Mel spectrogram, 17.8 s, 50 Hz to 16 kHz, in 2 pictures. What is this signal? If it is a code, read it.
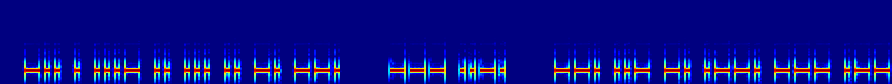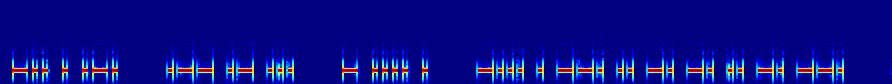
Morse code, heard as a keyed tone, about 24 wpm, 650 Hz. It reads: DEVISING OF GUNPOWDER WAS THE BEGINNING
